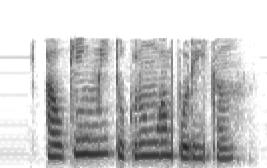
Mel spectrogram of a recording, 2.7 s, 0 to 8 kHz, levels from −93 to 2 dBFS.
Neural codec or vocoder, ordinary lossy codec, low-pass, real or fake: vocoder, 22.05 kHz, 80 mel bands, HiFi-GAN; AAC, 16 kbps; 7.2 kHz; fake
